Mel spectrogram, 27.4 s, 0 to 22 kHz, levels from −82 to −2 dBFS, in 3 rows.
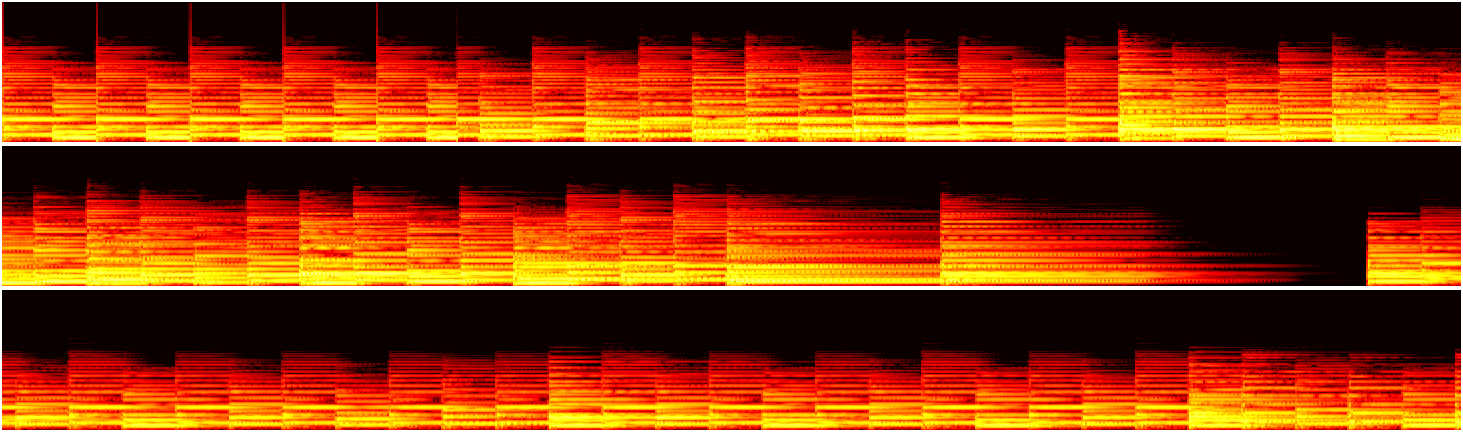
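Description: A likely stall in the player or stream causes a broken-record loop, already running at the start until 2.84 s: one 585 ms fragment repeats four times, replacing the audio.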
